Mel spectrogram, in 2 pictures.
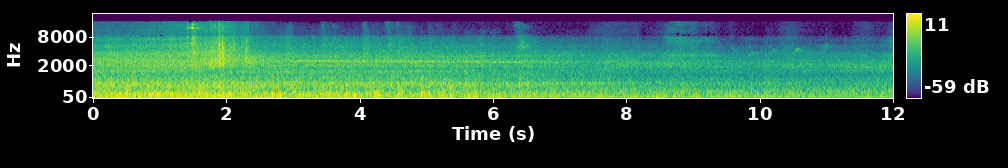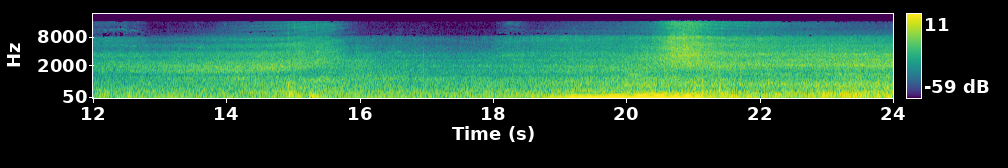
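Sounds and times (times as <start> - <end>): electric train rumbling on tracks: 0.0 - 24.0.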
